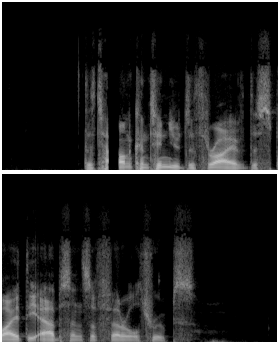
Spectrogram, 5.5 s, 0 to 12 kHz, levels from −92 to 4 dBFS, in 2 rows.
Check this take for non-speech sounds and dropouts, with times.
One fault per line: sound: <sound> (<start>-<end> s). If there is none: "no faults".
sound: dropout (1.1-1.2 s)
